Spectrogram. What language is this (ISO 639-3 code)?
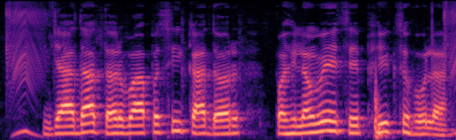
bho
